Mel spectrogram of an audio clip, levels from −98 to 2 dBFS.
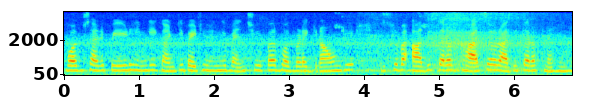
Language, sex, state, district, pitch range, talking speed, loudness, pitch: Hindi, female, Bihar, Saran, 210-240 Hz, 220 wpm, -28 LUFS, 225 Hz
